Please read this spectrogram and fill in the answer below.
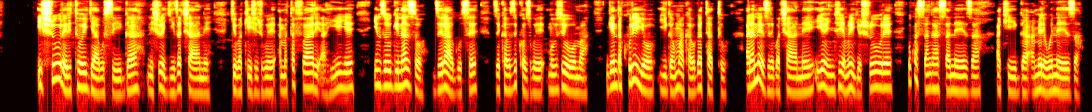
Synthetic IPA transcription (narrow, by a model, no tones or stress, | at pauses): iʃuːɾe̞ɾitʰoːhiɟaβusiɡaniʃuːɾe̞ɟiːzat͡ʃaːne̞ | ɾ̥ɟ̥uːβakʰiʃ̬id͡ʒɡwe̞ʔamatafaɾiʔa̰hije̞ | inzuːɡinazo̞ | ziɾaɡut͡se̞ | z̥ikaβazikʰo̞zɡwe̞muvjuːma | ŋɡe̞ːndakʰuɾijo̞jiɡamumŋaːkawaɡatʰatʰu | aɾane̞ːze̞ɾe̞ɡwat͡ʃaːne̞ijo̞ind͡ʒijemuɾiːɾɟo̞ʃuːɾe̞ | kukwasaːŋɡahasane̞ːzaː | kʰiːɡaʔame̞ɾe̞we̞ne̞ːza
